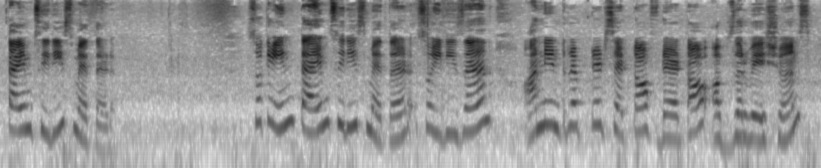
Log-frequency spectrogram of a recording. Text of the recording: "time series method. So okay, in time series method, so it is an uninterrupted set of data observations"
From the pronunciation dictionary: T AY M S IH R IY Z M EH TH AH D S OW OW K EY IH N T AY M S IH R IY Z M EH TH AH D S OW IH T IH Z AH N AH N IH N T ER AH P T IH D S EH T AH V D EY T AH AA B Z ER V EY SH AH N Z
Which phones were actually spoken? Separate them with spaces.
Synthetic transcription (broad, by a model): T AY M S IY R IY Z M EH T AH D S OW OW K EY IH N T AY M S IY R IY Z M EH T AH D S OW IH T IH Z AH N AH N IH N T ER AH P T IH D S EH T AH F D EY T AH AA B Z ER V EY SH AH N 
